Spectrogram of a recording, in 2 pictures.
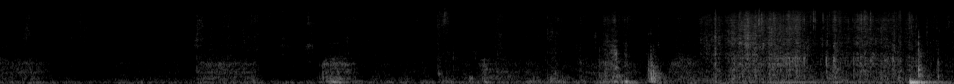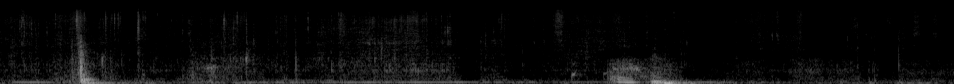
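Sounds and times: wrap rustling and scraping on pipe: 0.0 - 19.0.

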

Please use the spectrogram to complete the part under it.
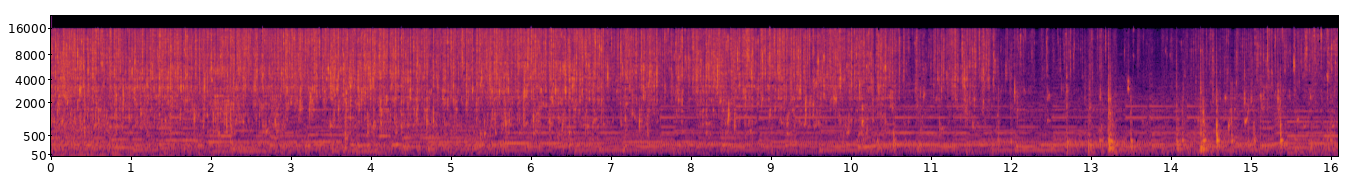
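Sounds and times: background music: 0.0 - 16.0
water splashing into plastic bucket: 0.0 - 16.0.

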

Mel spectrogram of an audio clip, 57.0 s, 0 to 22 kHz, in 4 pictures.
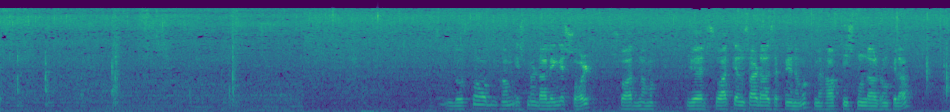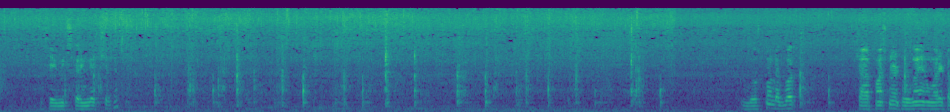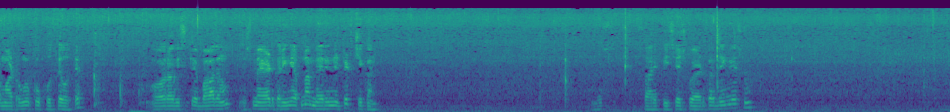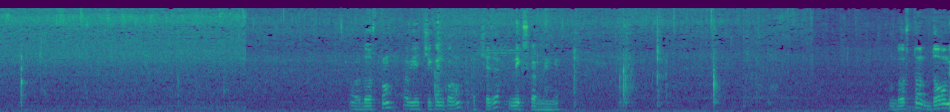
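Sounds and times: vegetables sizzling in oil: 0.0 - 57.0
spatula scraping a pan: 15.1 - 24.4, 51.3 - 54.6.

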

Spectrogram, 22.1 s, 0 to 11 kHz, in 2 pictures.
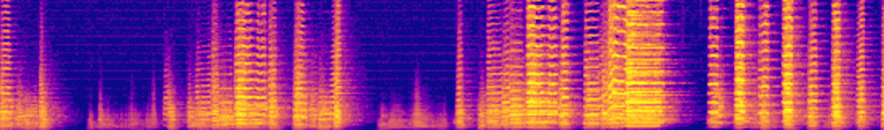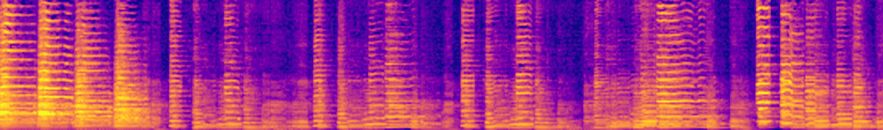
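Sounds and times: big band jazz from cassette: 8.9 - 22.0.

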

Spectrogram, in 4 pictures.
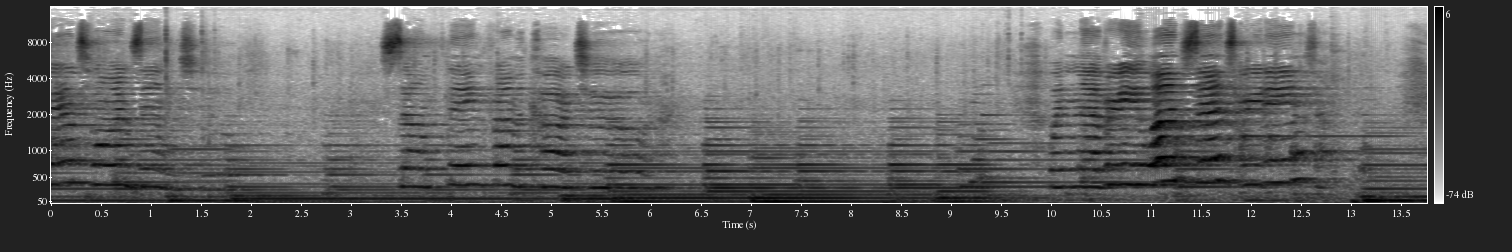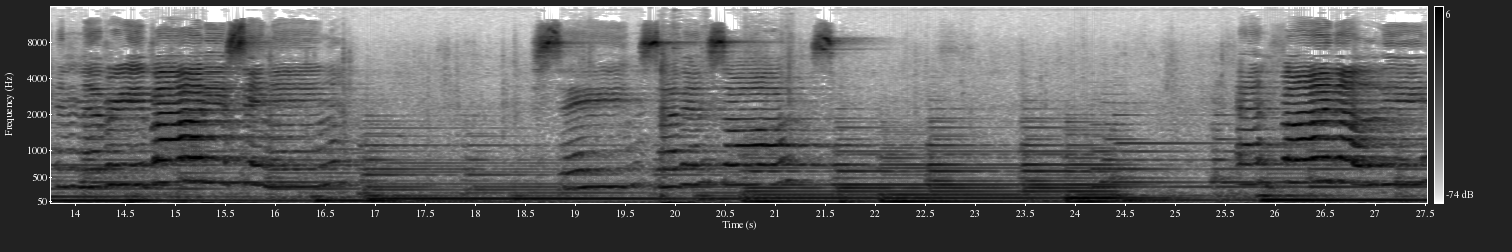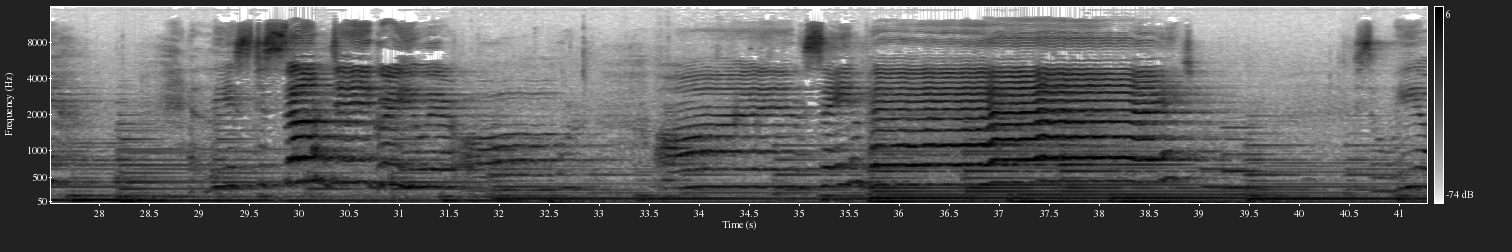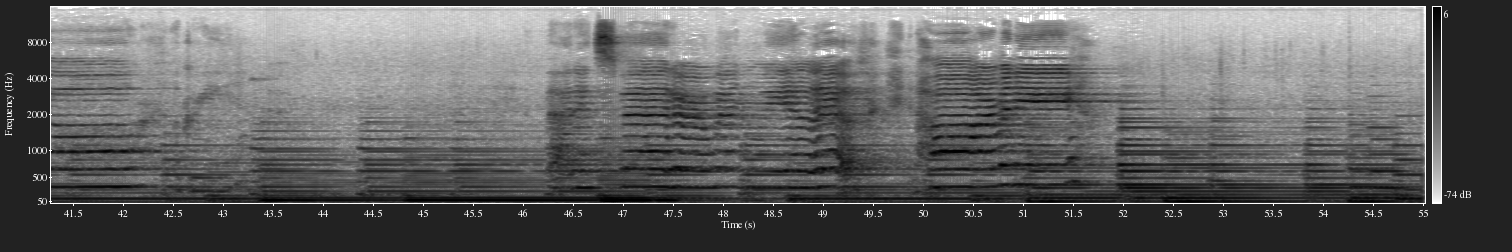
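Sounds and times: woman singing: 0.0 - 1.9, 3.4 - 6.3, 10.0 - 13.0, 13.8 - 16.8, 18.6 - 22.0, 25.6 - 27.8, 28.9 - 32.9, 33.6 - 39.2, 40.6 - 43.4, 46.3 - 52.0
keyboard chords: 4.1 - 55.0.

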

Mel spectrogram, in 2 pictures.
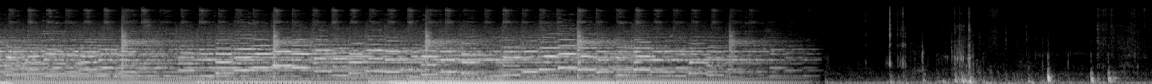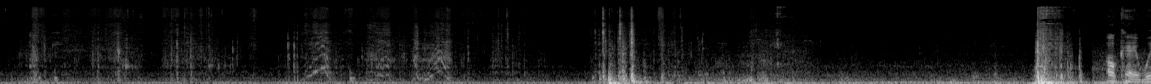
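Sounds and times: car cabin rumble: 8.2 - 23.0
handling clicks and scrapes: 8.5 - 19.8
backpack fabric rustle: 11.2 - 17.0.

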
